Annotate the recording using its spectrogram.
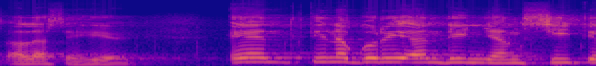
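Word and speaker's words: Alaşehir: here as pronounce No it is spelled as pronounce Al say here and tinagurian din yang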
